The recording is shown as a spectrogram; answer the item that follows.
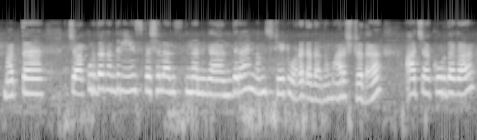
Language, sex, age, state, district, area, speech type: Kannada, female, 30-45, Karnataka, Bidar, urban, spontaneous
